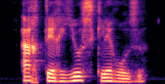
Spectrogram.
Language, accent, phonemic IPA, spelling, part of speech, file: French, France, /aʁ.te.ʁjɔs.kle.ʁoz/, artériosclérose, noun, LL-Q150 (fra)-artériosclérose.wav
- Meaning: arteriosclerosis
